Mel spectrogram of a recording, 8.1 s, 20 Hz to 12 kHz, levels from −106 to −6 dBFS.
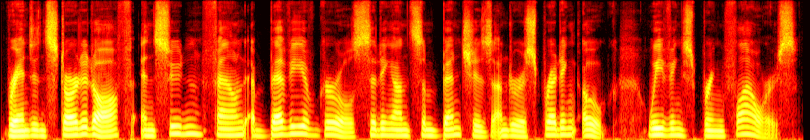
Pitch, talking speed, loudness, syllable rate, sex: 140 Hz, 155 wpm, -19 LUFS, 4.0 syllables/s, male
